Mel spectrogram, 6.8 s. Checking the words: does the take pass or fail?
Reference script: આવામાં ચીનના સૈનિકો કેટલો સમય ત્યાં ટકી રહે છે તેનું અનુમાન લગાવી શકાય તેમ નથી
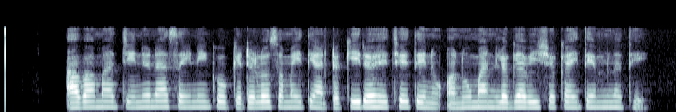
pass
